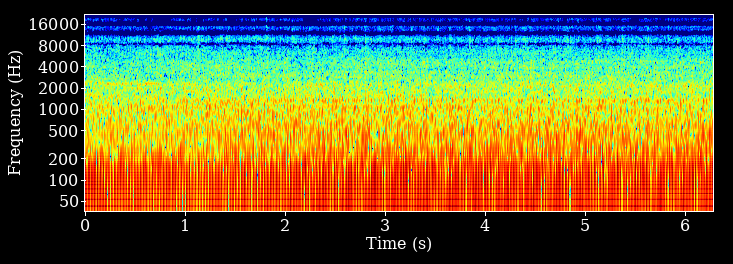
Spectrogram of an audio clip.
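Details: Cummins 4BT four-cylinder diesel in a Power Wagon, first run since 2015, temporary battery, 8 psi fuel pressure, not hot; firm regular clatter at steady idle, no misses or surging: normal healthy idle.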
